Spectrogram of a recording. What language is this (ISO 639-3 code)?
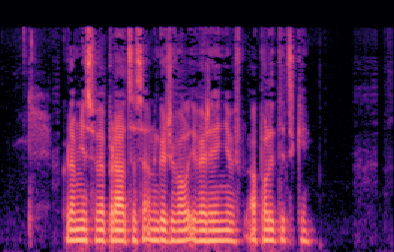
ces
